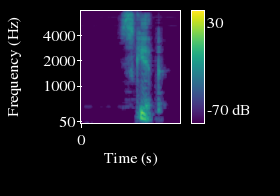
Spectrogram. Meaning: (verb) 1. To move by hopping on alternate feet 2. To leap about lightly 3. To skim, ricochet or bounce over a surface 4. To throw (something), making it skim, ricochet, or bounce over a surface
- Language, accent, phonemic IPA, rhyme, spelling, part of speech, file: English, Australia, /skɪp/, -ɪp, skip, verb / noun, En-au-skip.ogg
